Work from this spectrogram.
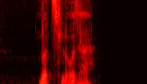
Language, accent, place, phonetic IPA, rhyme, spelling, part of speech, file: German, Germany, Berlin, [ˈnʊt͡sloːzɐ], -ʊt͡sloːzɐ, nutzloser, adjective, De-nutzloser.ogg
- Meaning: inflection of nutzlos: 1. strong/mixed nominative masculine singular 2. strong genitive/dative feminine singular 3. strong genitive plural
